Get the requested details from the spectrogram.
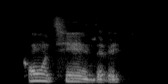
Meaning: second-person plural future of contenir
- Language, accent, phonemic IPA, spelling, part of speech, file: French, Canada, /kɔ̃.tjɛ̃.dʁe/, contiendrez, verb, LL-Q150 (fra)-contiendrez.wav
